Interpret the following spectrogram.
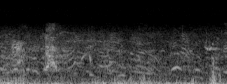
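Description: A dog barking and yipping, with people talking around it.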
